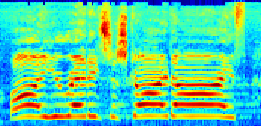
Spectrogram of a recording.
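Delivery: high, loud shout over the engines; instructor shouting. Retold or imitated. Instructor yells to the first-timer over the engines, loud. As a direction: bellow the question over the plane noise. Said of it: "he says".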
